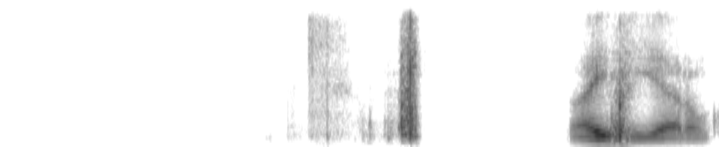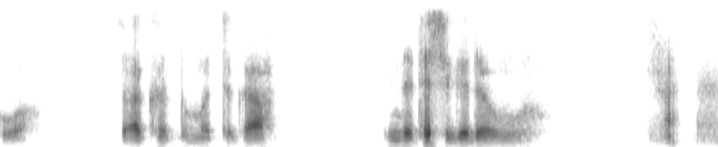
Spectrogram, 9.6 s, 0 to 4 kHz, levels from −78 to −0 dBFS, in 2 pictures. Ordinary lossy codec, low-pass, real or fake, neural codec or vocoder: none; 3.6 kHz; fake; codec, 24 kHz, 0.5 kbps, DualCodec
